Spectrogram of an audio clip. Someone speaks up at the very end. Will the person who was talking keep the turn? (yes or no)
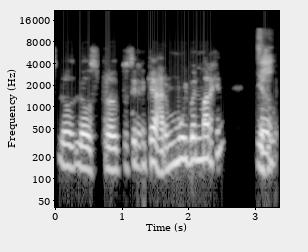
yes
